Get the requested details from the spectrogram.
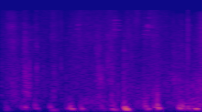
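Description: A horse's hooves clop on dirt.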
